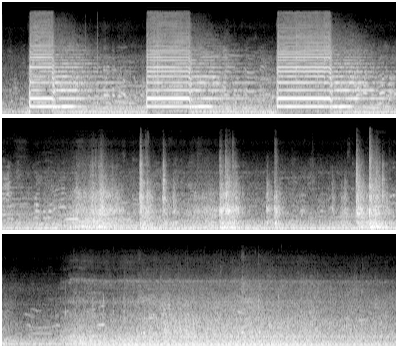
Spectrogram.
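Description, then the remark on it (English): A boat crossing the bay into Cádiz sounds three long, loud blasts of its horn in quick succession, followed by busy harbour ambience with faint voices and a steady low engine rumble as the vessel moves along. “So we're going to go on the boat across the bay, and we're going to go into Cádiz by sea, the way people would have always entered it.”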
